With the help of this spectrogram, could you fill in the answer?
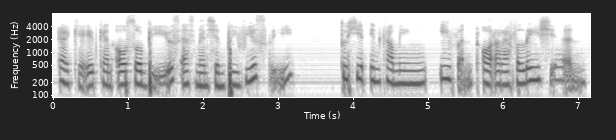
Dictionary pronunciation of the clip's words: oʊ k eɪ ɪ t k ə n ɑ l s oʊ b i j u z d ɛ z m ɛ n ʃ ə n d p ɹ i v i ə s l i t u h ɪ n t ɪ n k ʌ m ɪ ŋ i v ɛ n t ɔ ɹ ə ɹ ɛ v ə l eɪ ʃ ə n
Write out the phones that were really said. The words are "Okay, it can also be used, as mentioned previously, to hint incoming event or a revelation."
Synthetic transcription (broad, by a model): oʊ k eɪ ɪ t k ə n ɑ l s oʊ b i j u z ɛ s m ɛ n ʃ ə n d p ɹ i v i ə s l i t u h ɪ t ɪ n k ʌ m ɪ ŋ i v ɛ n t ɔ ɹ ə ɹ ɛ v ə l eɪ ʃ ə n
